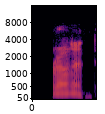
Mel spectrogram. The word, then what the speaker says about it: Ronan: Rono? How did you get Rono Rona? Out of that? Ronin. – Ronin. There you go. – R-O-N-A-N.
